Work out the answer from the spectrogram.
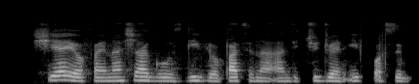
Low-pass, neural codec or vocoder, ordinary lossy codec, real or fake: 7.2 kHz; none; none; real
